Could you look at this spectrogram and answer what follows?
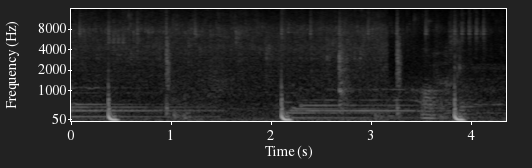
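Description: A burger sears in a greased frying pan with a steady soft sizzle and crackle, broken by three sharp low thuds a second or two apart, close and without talk.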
